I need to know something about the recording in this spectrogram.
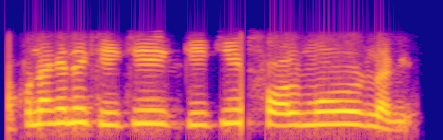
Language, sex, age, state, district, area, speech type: Assamese, male, 18-30, Assam, Sonitpur, rural, conversation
